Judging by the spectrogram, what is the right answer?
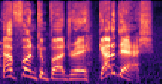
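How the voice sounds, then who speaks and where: Casting: boastful rock-and-roll gang leader for a game, lively swooping delivery, casual and slangy. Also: male voice, sits high, measured pace, faint music behind, heavily acted. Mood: breezy, cheerful. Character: brash, cheerful young male gang boss, rock-and-roll fan. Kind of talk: anime game voice acting.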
